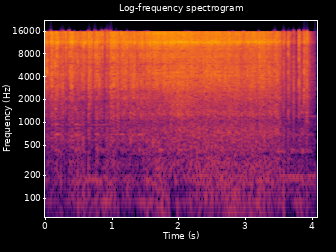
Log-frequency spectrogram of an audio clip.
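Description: A string of firecrackers going off in a rapid, continuous crackle, so dense it merges into one loud hiss, with a few more separate cracks near the end.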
